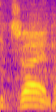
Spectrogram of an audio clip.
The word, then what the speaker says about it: Giant: Ну, как он? читается по-английски Giant. Ну да, вот да.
